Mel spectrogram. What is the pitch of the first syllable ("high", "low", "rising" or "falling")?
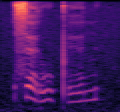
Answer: falling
